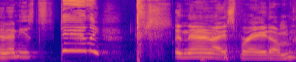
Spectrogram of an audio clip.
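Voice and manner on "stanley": mock scream, higher. Retelling how someone suddenly started screaming at him: imitating someone screaming. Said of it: "he just starts screaming at me".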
